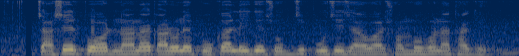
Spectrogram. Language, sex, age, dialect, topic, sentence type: Bengali, male, 18-24, Standard Colloquial, agriculture, statement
